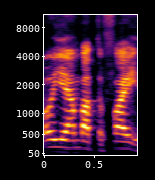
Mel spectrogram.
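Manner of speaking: puffed-up, cocky, tough-guy swagger. Retelling how a fighter acted before his other fights, mock-tough bravado. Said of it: "looking all tough and celebrating".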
